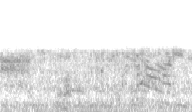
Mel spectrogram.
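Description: Cartoon video soundtrack playing from a computer's speakers and picked up by the room microphone: short, high pitched sounds that slide up and down, over a steady hum.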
